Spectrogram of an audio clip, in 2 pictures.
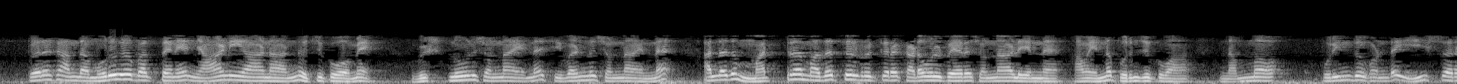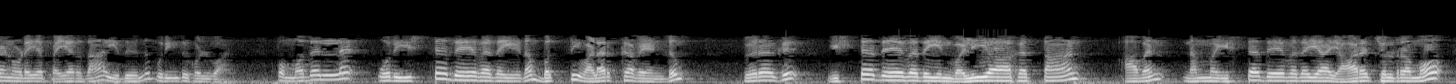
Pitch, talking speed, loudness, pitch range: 160 Hz, 95 wpm, -13 LUFS, 145-185 Hz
